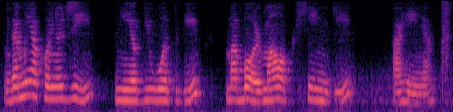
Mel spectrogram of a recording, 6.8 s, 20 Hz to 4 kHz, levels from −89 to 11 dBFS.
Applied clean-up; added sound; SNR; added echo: neural separator model SepFormer DNS4.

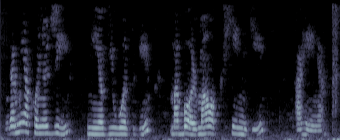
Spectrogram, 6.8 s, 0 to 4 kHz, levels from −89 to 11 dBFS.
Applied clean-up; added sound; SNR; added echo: classical method WPE with log-MMSE.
